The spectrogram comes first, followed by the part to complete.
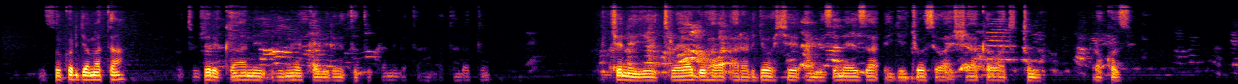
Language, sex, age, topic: Kinyarwanda, male, 36-49, finance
